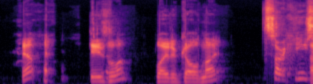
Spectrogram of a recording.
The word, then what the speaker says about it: Gisela: I'm playing Gisela, which is how I say it, because there are multiple pronunciations of this name. Yep, Gisela, Blade of Gold Knight.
